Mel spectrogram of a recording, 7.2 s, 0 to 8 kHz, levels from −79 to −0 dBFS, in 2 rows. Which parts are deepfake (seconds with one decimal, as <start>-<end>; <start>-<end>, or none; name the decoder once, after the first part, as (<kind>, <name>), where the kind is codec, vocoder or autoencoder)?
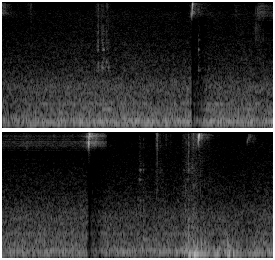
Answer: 3.4-5.0 (vocoder, WaveNeXt)

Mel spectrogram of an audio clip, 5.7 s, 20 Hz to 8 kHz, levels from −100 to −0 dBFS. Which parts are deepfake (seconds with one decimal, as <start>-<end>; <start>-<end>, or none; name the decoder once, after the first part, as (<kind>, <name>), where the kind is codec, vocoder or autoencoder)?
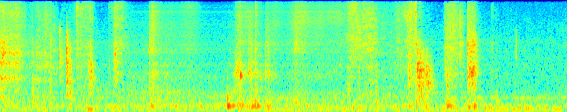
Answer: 1.3-3.4 (autoencoder, DAC-VAE)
